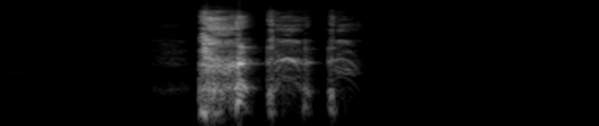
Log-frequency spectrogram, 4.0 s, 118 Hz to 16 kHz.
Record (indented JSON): {
  "cough_length": "4.0 s",
  "cough_amplitude": 26027,
  "cough_signal_mean_std_ratio": 0.28,
  "survey_phase": "beta (2021-08-13 to 2022-03-07)",
  "age": "45-64",
  "gender": "Male",
  "wearing_mask": "No",
  "symptom_cough_any": true,
  "symptom_runny_or_blocked_nose": true,
  "symptom_fatigue": true,
  "symptom_headache": true,
  "symptom_other": true,
  "symptom_onset": "2 days",
  "smoker_status": "Never smoked",
  "respiratory_condition_asthma": false,
  "respiratory_condition_other": false,
  "recruitment_source": "Test and Trace",
  "submission_delay": "1 day",
  "covid_test_result": "Positive",
  "covid_test_method": "ePCR"
}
